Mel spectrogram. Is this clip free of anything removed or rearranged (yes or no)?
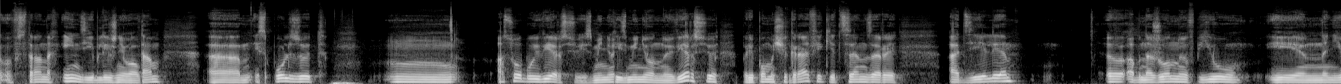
no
